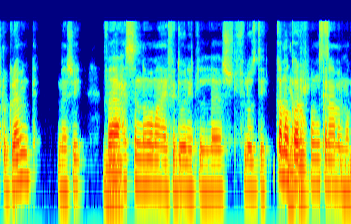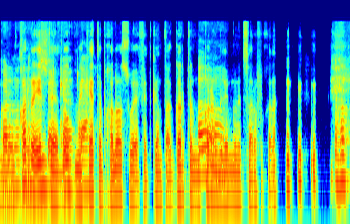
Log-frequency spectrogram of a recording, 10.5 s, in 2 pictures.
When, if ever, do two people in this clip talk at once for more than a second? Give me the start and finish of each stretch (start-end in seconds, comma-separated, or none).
4.3-6.7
